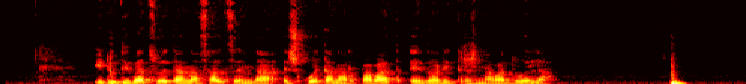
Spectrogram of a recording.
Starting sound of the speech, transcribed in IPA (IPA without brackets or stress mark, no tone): i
